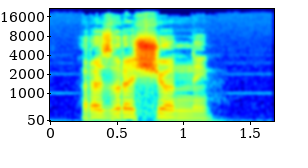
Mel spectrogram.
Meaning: past passive perfective participle of разврати́ть (razvratítʹ)
- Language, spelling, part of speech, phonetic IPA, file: Russian, развращённый, verb, [rəzvrɐˈɕːɵnːɨj], Ru-развращённый.ogg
